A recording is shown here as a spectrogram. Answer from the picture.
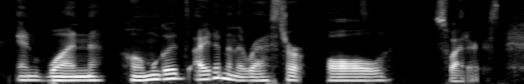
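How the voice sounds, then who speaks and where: Soft-spoken and fairly low-pitched, a man talks at a fairly slow pace with lively intonation in a dry, close sound with no echo on a very clean recording with a silent background. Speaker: knitting youtuber. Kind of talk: casual chat. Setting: at home, window open. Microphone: new proper microphone.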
